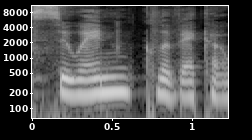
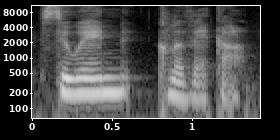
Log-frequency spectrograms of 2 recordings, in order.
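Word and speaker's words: Xuan Klevec: And so her Instagram handle is Suen Cleca, which is spelled X U A N K L E V E C KN K A sorry K A Suen Clea.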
